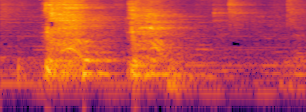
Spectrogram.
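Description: A person coughing twice, about a third of a second and a second in.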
